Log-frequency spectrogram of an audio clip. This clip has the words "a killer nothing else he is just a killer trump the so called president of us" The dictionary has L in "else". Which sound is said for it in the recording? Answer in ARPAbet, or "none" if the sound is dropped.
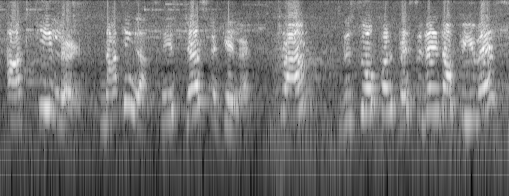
none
